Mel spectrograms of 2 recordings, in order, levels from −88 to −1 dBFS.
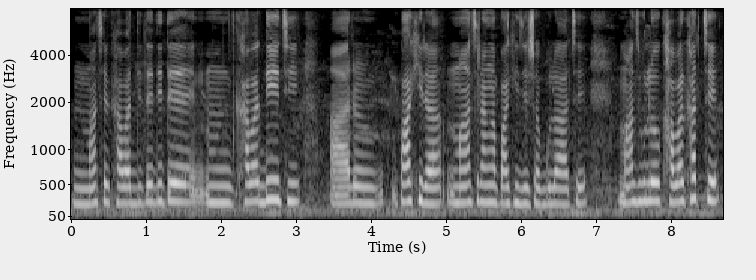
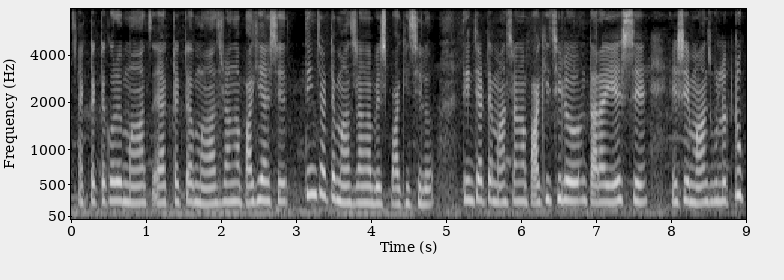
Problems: background sounds at intervals, background conversations at intervals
